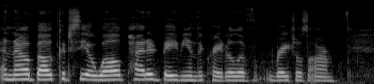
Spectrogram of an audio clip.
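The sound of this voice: The speaker uses an unforced reading voice. Pitch stays fairly even throughout.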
